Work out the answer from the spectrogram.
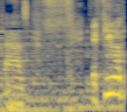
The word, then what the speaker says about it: BaaS: going to CloudWorld and pronouncing this like it's a fish, right? It's not bass, it's a BaaS.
